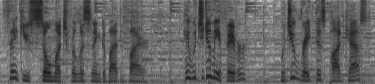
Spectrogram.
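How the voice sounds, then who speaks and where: A man's voice: medium pitch, very animated, fairly quick, soft background music. A man hosting a podcast, giving a chatty, informal, upbeat promo read. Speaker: podcast host.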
